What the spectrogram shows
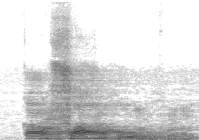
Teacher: Bibir bawah, perut bibir bawah dengan ujung gigi depan atas. Jadi enggak pa bunyinya, tapi ada tiupan fa, ya.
